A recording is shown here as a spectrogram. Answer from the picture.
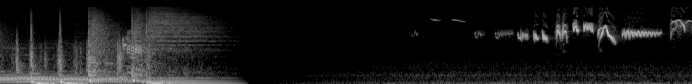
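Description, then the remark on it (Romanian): After a short burst of music and a pause, a small songbird sings high, quick twittering phrases and trills that grow louder and more continuous. “Deși în vest este un simbol al Crăciunului, această mică pasăre cântătoare este pentru noi mai degrabă o vestitoare a primăverii.”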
